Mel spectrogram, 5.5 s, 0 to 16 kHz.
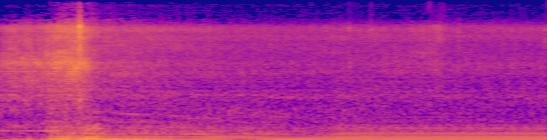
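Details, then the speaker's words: Audi TT that struggled to start and idled roughly, after replacing the G40 cam position sensor: quick crank, catches at once, flares and settles to a steady, even idle with no stumble. Clean normal start. "find the key give her a start and see what she does woo that was a good"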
